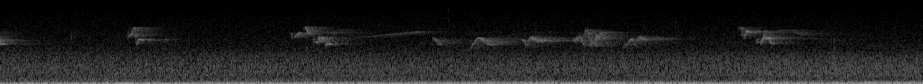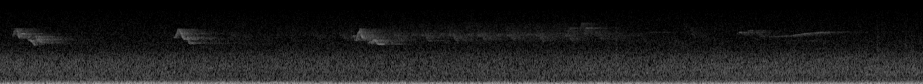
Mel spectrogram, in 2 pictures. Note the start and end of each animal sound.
0.0s-18.5s: Red-eyed Vireo (Vireo olivaceus)
3.2s-4.5s: Eastern Wood-Pewee (Contopus virens)
4.2s-6.8s: Scarlet Tanager (Piranga olivacea)
7.6s-8.4s: Eastern Wood-Pewee (Contopus virens)
13.0s-15.3s: Ovenbird (Seiurus aurocapilla)
14.9s-16.0s: Eastern Wood-Pewee (Contopus virens)
16.5s-17.8s: Eastern Wood-Pewee (Contopus virens)

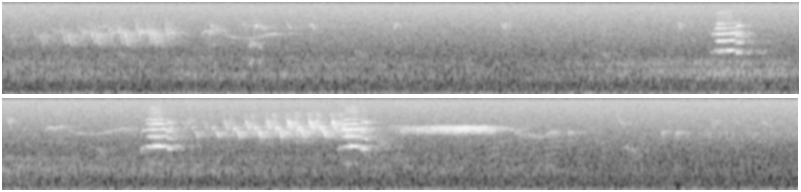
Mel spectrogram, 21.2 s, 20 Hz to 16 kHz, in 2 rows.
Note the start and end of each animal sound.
0.0s-2.6s: Ovenbird (Seiurus aurocapilla)
2.6s-4.0s: Eastern Wood-Pewee (Contopus virens)
9.3s-10.3s: Blue Jay (Cyanocitta cristata)
11.1s-12.4s: Eastern Wood-Pewee (Contopus virens)
12.2s-13.2s: Blue Jay (Cyanocitta cristata)
12.9s-15.2s: Ovenbird (Seiurus aurocapilla)
15.0s-15.7s: Blue Jay (Cyanocitta cristata)
15.7s-17.2s: Pine Warbler (Setophaga pinus)
17.0s-18.1s: Red-breasted Nuthatch (Sitta canadensis)
17.2s-18.1s: Eastern Wood-Pewee (Contopus virens)
18.8s-19.3s: Veery (Catharus fuscescens)

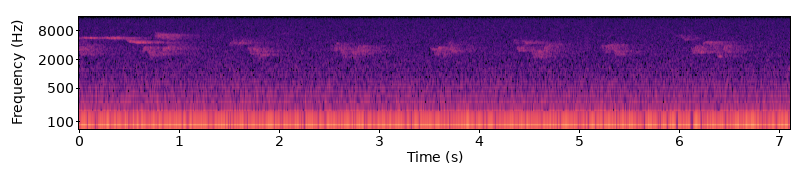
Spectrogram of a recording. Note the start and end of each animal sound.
0.0s-1.2s: Black-throated Green Warbler (Setophaga virens)
0.0s-7.1s: Red-eyed Vireo (Vireo olivaceus)

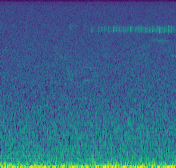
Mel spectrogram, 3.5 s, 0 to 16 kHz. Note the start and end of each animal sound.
1.3s-3.5s: unidentified call
2.8s-3.5s: Black-throated Green Warbler (Setophaga virens)

